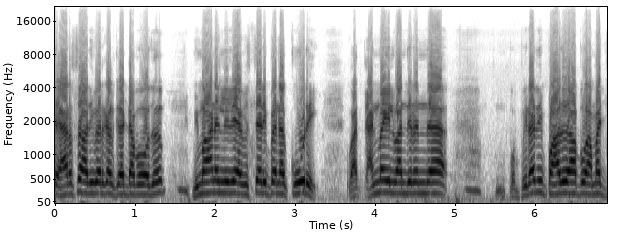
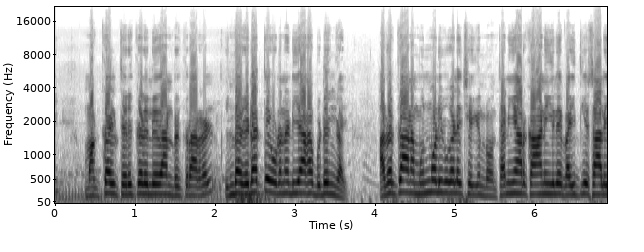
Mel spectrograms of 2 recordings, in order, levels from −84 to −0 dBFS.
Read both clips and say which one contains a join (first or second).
second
